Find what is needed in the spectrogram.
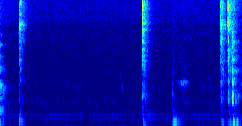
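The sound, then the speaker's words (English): Faint clicks of buttons being pressed: a few sharp, isolated taps separated by quiet, the last one a quick cluster, with no talk. “Okay, let's click buttons. There we go.”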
